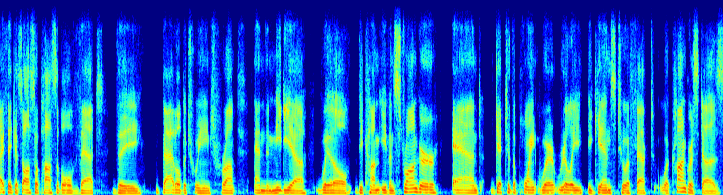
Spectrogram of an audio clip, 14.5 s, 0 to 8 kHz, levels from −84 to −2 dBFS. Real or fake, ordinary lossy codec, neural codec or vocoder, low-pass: fake; Opus, 24 kbps; vocoder, 22.05 kHz, 80 mel bands, WaveNeXt; 7.2 kHz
